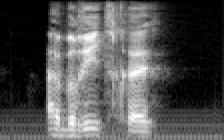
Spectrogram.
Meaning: third-person singular conditional of abriter
- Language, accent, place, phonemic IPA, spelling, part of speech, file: French, France, Lyon, /a.bʁi.tʁɛ/, abriterait, verb, LL-Q150 (fra)-abriterait.wav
